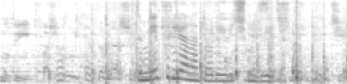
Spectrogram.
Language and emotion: Russian, neutral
